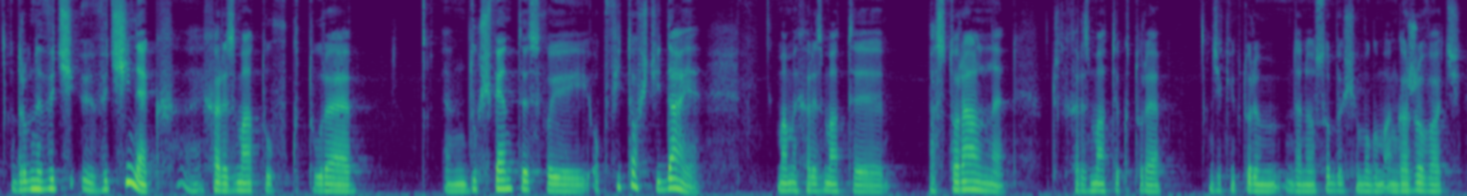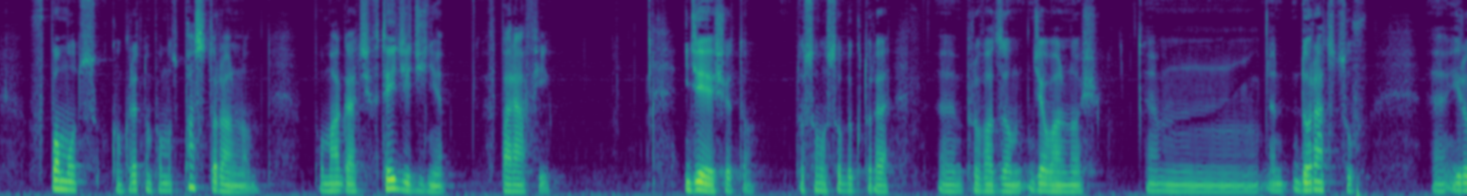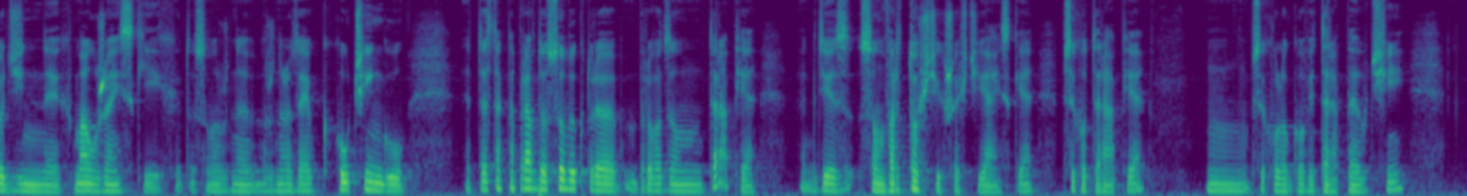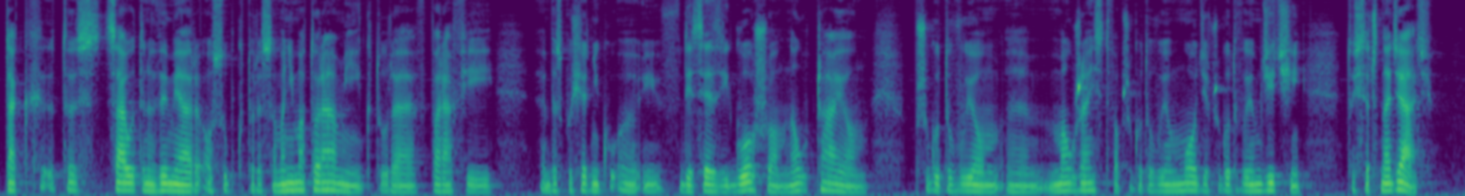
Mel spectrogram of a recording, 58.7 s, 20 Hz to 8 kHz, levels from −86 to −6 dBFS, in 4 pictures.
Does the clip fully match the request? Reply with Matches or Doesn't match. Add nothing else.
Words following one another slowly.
Matches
